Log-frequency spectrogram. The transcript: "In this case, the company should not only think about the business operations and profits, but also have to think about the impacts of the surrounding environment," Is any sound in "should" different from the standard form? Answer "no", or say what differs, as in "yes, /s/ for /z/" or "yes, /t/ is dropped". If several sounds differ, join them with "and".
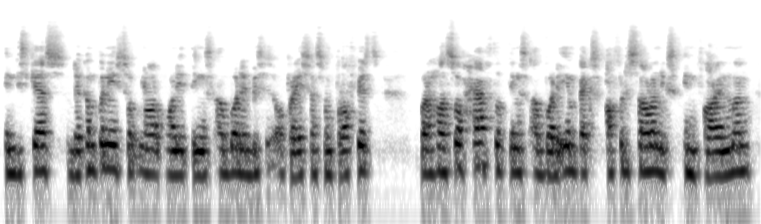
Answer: yes, /s/ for /ʃ/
